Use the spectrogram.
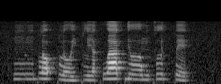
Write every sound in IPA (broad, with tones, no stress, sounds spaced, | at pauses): ŋ ɯ˦˥ ŋ p l ɔ˥˩ ʔ p l oː˩˦ j p l i˩˦ a̯ k w aː˥˩ k̚ j ɤː˧ m k l ɯ˥˩ k̚ p e˨˩ k̚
